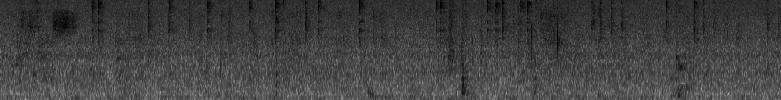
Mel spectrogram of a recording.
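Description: Faint, scattered clicks and taps as a white cockatoo works a wooden ring in its stainless steel water bowl: beak and wood knocking against the metal, a few slightly louder knocks about four, seven and ten seconds in, over near-silent room tone.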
